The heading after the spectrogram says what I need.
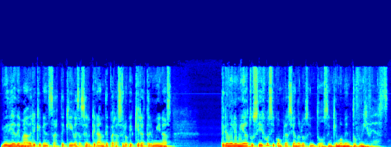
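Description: Woman, therapist, motivational talk, earnest, rhetorical questions, mellow tone, husky. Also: on the low side, fairly even intonation, brisk.

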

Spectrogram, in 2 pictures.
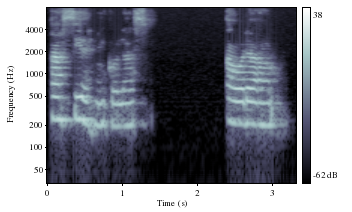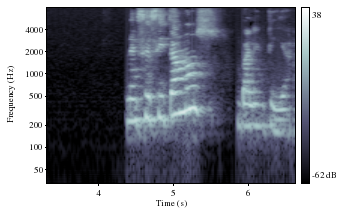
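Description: A woman co-host speaks in a slow, unhurried way and reflects on the topic. Her voice sits at a middle pitch, and the recording has a noticeably roomy echo. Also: expressive, darkish tone. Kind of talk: conversational talk.

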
